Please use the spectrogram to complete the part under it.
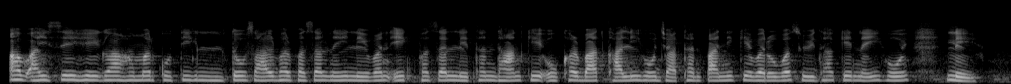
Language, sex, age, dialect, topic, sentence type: Chhattisgarhi, female, 31-35, Western/Budati/Khatahi, agriculture, statement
